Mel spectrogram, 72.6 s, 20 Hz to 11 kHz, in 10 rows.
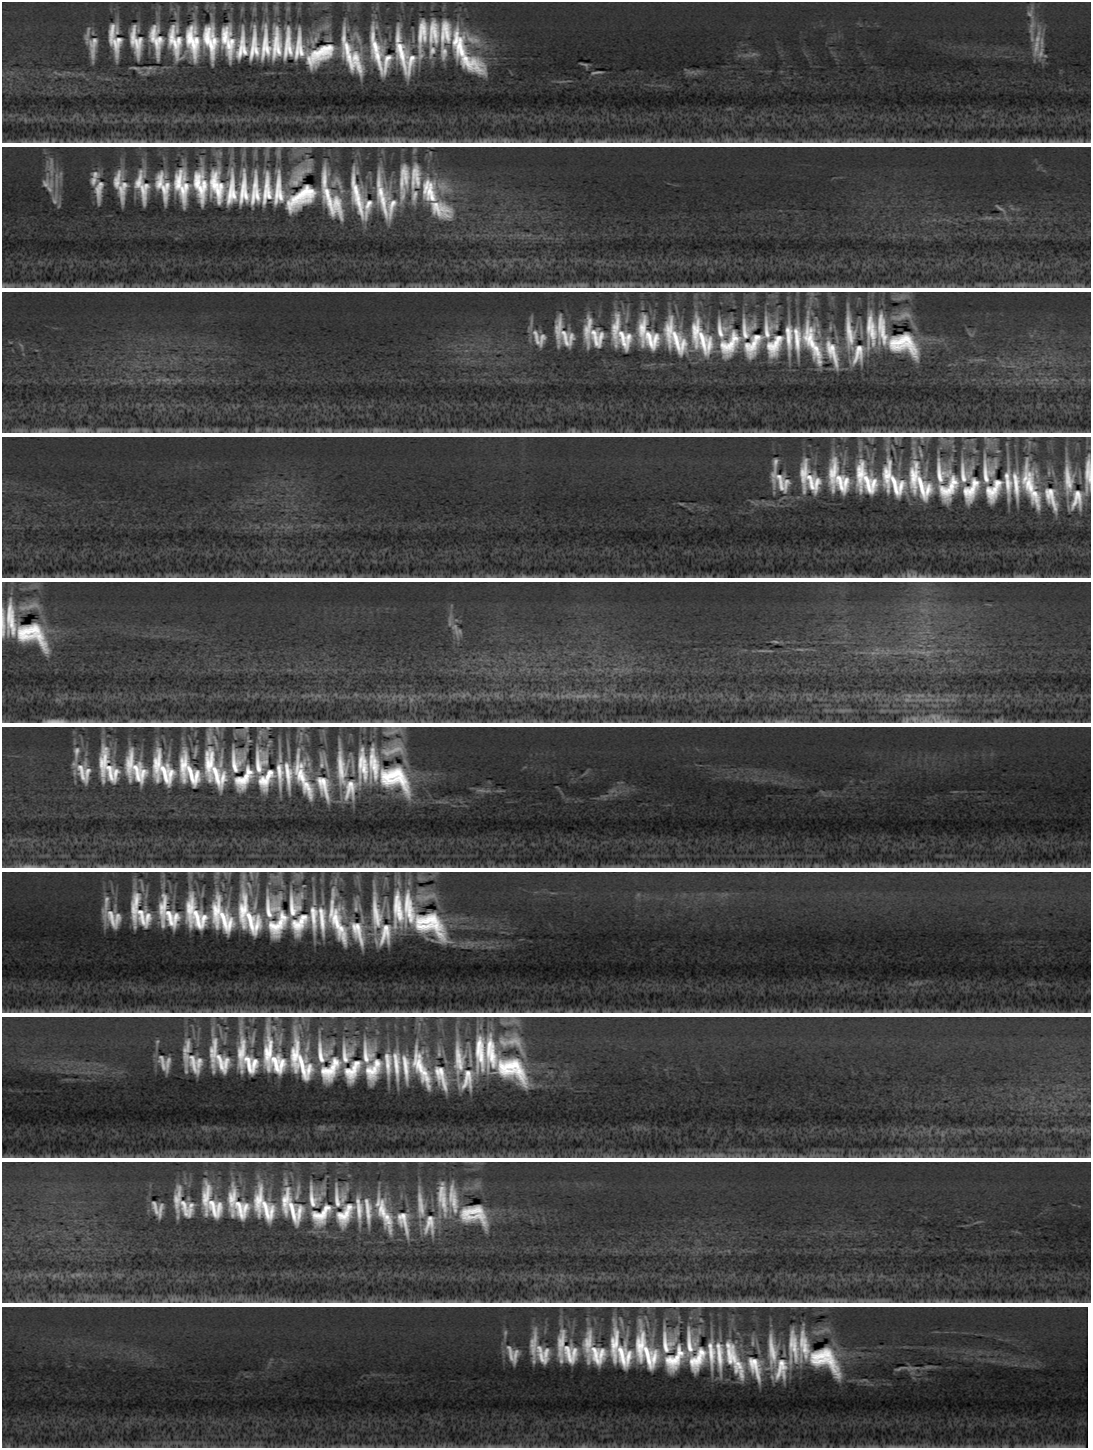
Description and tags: Chaffinch on the top of a antenna in a suburb of Cologne, Germany. Sony Datrecorder, Vivanco EM35.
